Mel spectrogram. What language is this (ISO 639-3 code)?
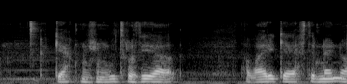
isl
